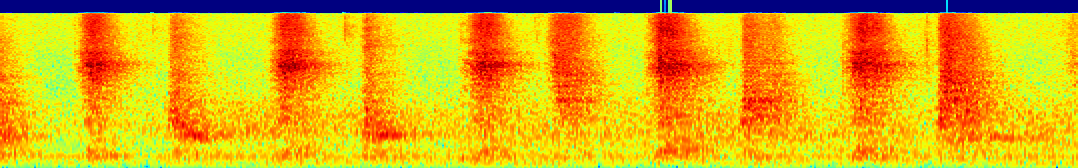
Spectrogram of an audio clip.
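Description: A man's sharp, rhythmic breaths during one-arm kettlebell swings, a forceful breath in and out with each swing, about two-thirds of a second apart. A faint steady hum runs underneath.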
